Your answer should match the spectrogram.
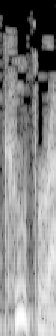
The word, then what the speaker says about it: Cowper: The author of that, William, we pronounce it Cooper, actually, although it looks like Cowper, originally wrote it, "There have I, though vile as he, washed all my sins away."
